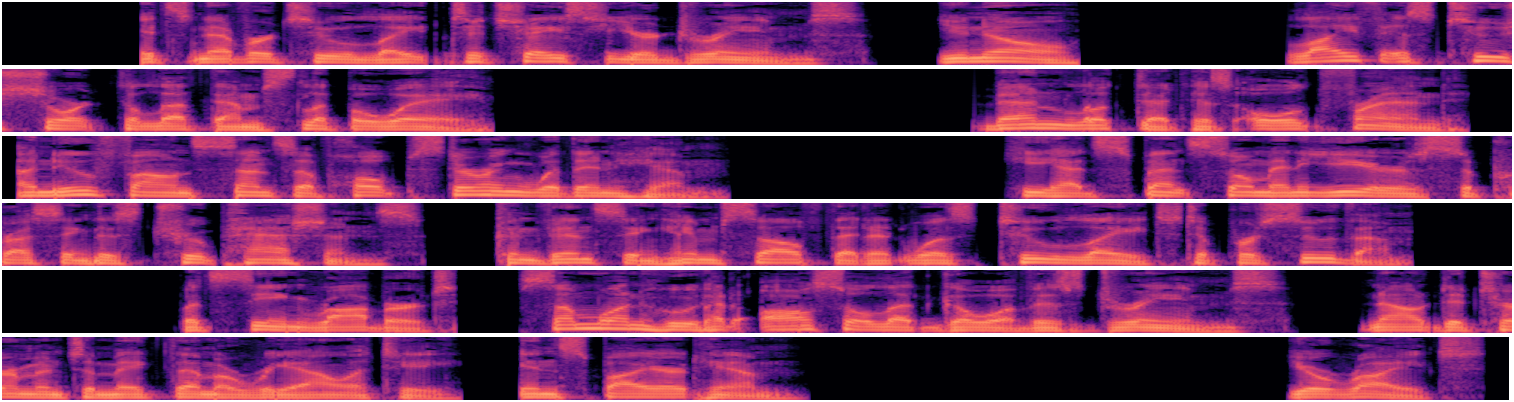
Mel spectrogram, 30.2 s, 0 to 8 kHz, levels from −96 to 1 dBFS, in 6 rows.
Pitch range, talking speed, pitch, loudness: 85-110 Hz, 150 wpm, 100 Hz, -24 LUFS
